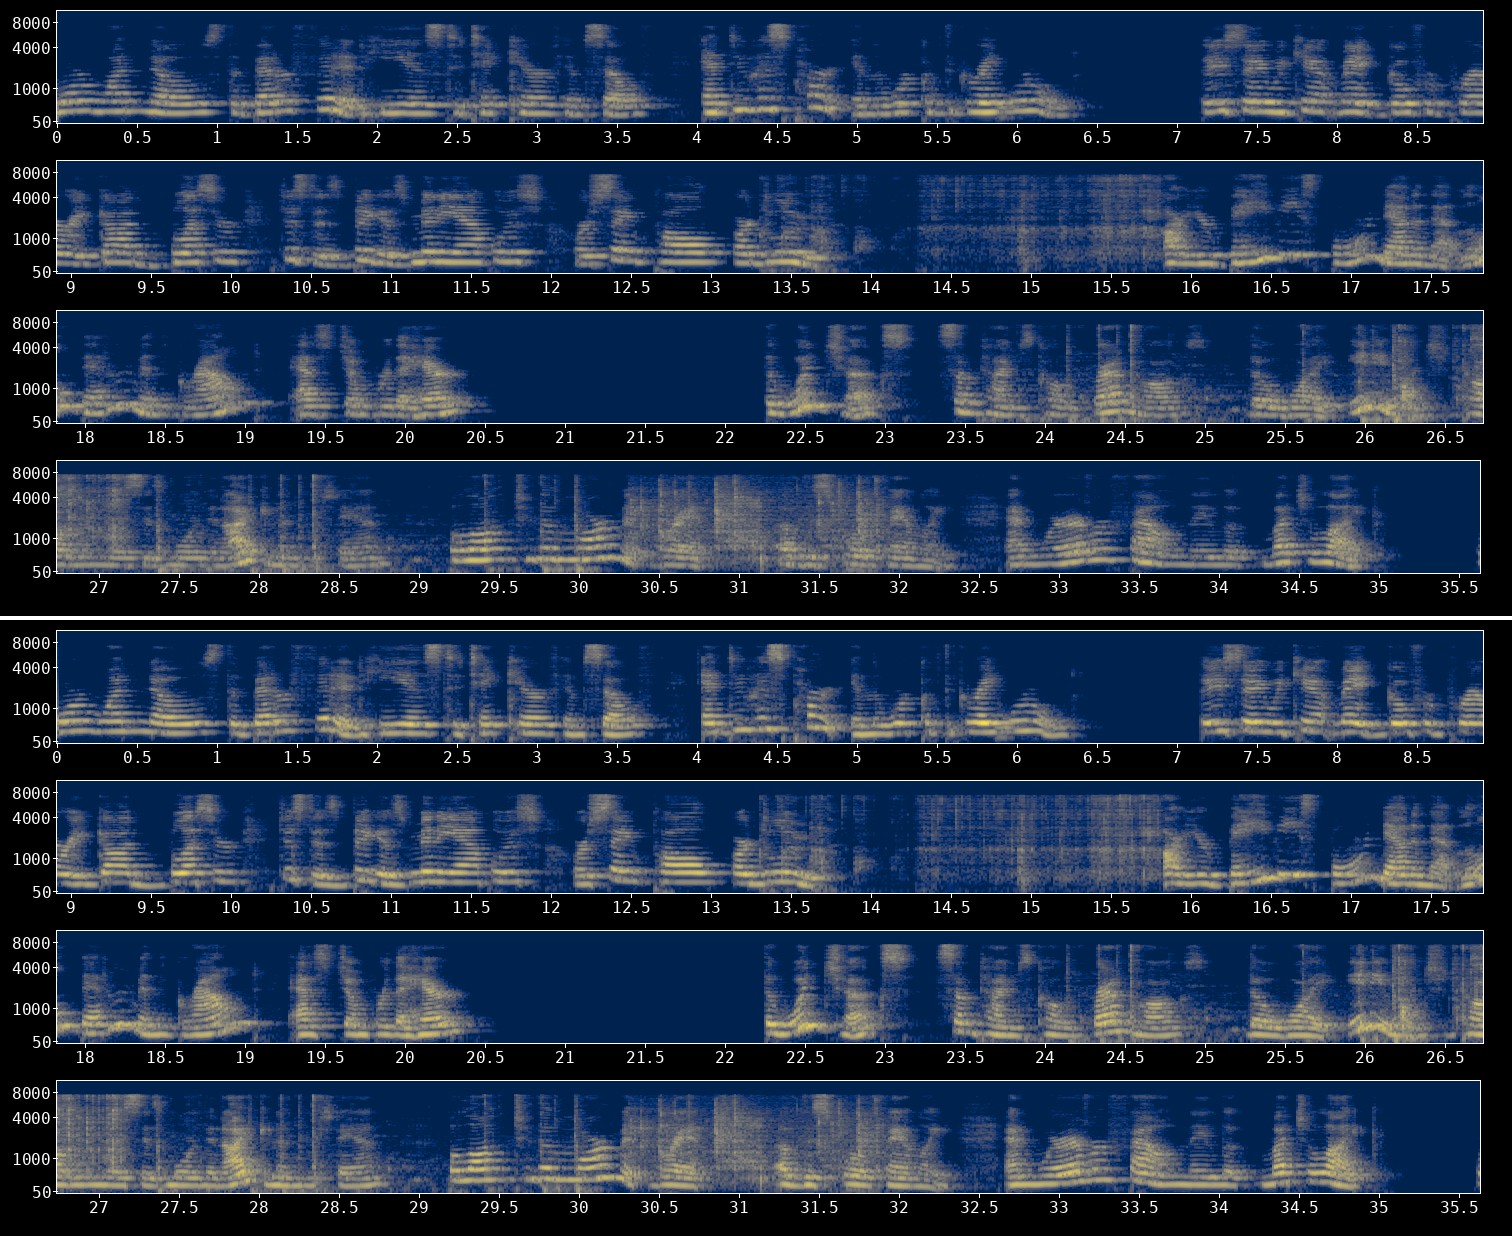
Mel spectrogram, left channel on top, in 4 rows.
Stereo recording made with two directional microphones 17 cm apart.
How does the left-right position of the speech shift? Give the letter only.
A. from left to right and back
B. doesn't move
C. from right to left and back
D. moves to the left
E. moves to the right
B.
